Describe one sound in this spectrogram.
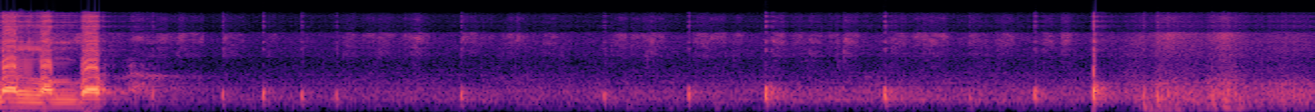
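A marker taps and scratches on a whiteboard.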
